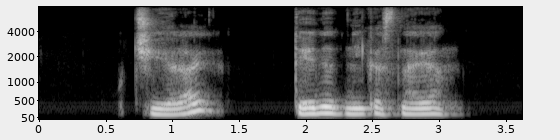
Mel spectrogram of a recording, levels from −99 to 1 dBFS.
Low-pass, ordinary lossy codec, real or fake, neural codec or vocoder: none; none; real; none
